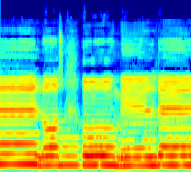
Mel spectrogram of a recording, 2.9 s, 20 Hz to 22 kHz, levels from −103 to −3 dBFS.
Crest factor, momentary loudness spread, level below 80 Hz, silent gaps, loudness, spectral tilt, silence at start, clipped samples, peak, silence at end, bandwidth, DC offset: 12 dB; 4 LU; -70 dBFS; none; -16 LUFS; -6 dB/octave; 0 s; under 0.1%; -4 dBFS; 0 s; 11 kHz; under 0.1%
